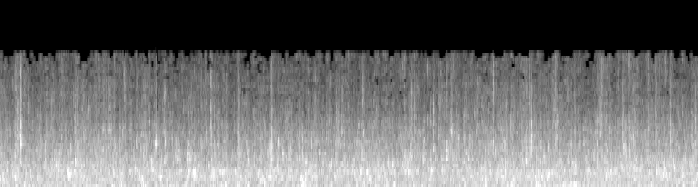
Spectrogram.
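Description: Water churning in a pool in the adventure game Unavowed, a steady rushing, bubbling wash with fine trickling texture, continuous and even, with no talk over it.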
